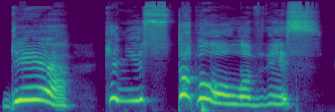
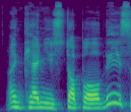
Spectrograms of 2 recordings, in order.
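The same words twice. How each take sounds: First: Much higher, slow, whiny put-on voice; mock pleading scammer. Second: Said in the usual way. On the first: Caught scammer begging her to stop, hammed-up whine. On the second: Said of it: "I said".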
